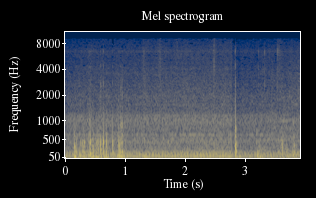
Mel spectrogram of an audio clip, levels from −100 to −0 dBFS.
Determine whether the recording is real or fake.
real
